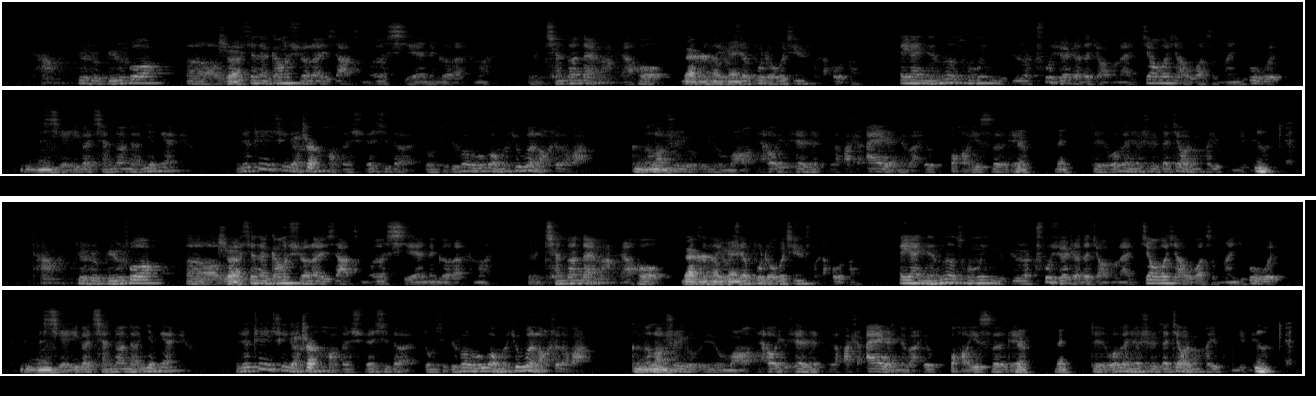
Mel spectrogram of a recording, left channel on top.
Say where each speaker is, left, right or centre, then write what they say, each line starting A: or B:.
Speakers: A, on the right (about 85°); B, on the right (about 30°).
A: 他就是比如说，呃，
B: 是，
A: 我现在刚学了一下怎么写那个什么，就是前端代码，然后我可能有一些步骤不清楚，
B: 对，OK，
A: 然后我说 a 呀，你能不能从一个比如说初学者的角度来教一下我怎么一步步
B: 嗯嗯，
A: 写一个前端的页面这样？我觉得这是一个很好的学习的东西。
B: 是，
A: 比如说，如果我们去问老师的话，可能老师有有忙，
B: 嗯嗯，
A: 然后有些人的话是 i 人，对吧？又不好意思这样。
B: 对对。
A: 对，我感觉是在教育中可以鼓励这样。
B: 嗯。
